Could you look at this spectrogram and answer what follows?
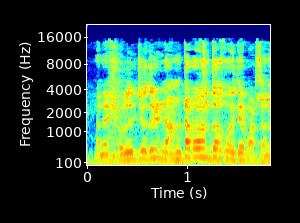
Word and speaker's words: সলিল চৌধুরী: একটা একটা জায়গায় প্রোনাউন্স হয়েছে শশি চৌধুরী। মানে সলিল চৌধুরীর নামটা পর্যন্ত কইতে পারছে না।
